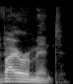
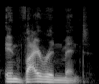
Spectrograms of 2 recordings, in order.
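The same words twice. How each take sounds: First: The N before 'ment' is left out. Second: The N before 'ment' is clearly pronounced. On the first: "Most of us say environment. You know, we just leave out the N" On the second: "But environment, I thought I'd enunciate"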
